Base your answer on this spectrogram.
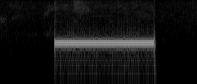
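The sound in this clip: A telephone tone after a dropped call: a single loud, steady mid-pitched tone lasting about a second. It starts and stops abruptly and is followed by silence and a faint click.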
